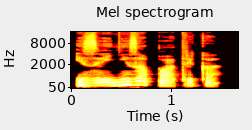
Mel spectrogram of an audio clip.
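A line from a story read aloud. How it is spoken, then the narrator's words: Quiet. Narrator (Russian): негромко произнес он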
